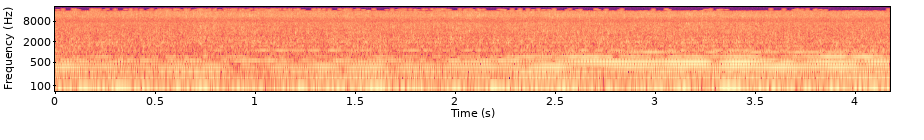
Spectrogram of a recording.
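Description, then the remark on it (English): Water in a stream pours and trickles over rocks in a steady, unbroken babble, with a soft humming tone sustained beneath it. No one speaks. “You can hear water pouring over rocks, trickling along.”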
